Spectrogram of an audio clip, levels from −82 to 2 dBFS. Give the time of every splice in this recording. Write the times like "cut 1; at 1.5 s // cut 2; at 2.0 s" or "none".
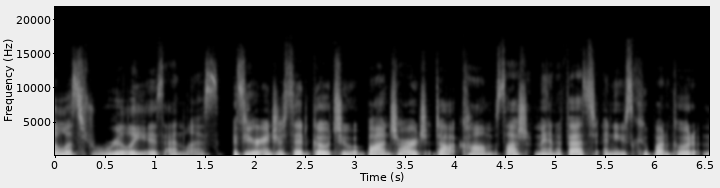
cut 1; at 1.6 s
